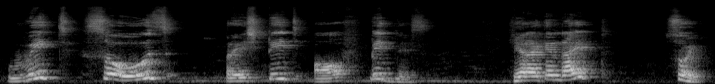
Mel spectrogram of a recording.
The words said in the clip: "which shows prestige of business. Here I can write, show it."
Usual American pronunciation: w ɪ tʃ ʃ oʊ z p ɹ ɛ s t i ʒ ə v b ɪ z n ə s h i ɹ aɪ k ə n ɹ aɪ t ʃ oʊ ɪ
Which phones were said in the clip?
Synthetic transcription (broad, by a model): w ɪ tʃ s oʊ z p ɹ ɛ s t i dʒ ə f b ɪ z n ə s h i ɹ aɪ k ə n ɹ aɪ t s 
